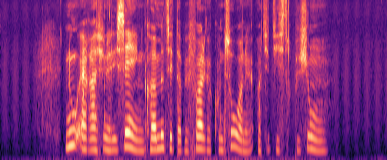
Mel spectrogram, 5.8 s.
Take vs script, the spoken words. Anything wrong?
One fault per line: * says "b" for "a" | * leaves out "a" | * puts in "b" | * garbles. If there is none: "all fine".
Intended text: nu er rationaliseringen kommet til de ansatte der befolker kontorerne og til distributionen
* leaves out "de ansatte"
